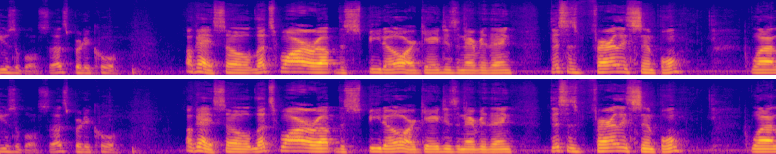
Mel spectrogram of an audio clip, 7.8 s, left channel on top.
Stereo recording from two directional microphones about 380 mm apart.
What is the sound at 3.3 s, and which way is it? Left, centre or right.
Speech, centre.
